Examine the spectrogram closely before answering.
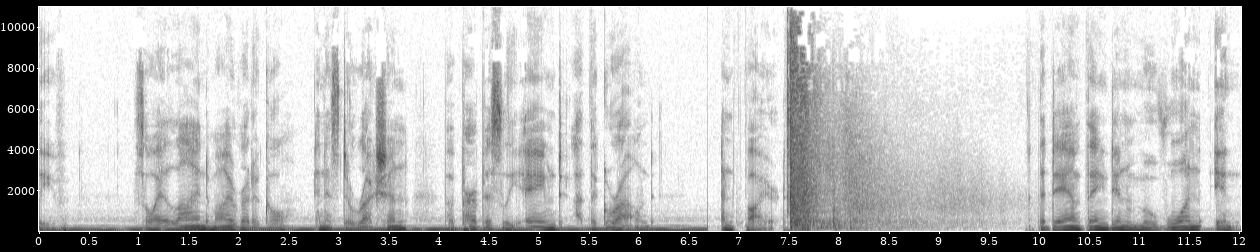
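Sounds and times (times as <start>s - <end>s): rifle shot echo: 7.5s - 9.8s.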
